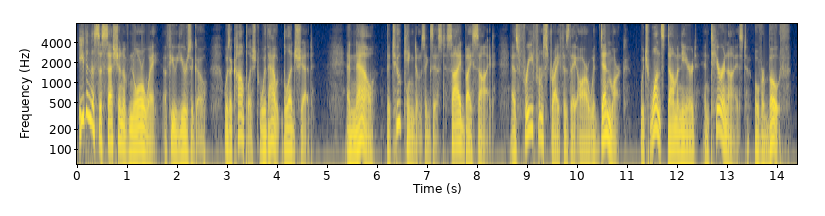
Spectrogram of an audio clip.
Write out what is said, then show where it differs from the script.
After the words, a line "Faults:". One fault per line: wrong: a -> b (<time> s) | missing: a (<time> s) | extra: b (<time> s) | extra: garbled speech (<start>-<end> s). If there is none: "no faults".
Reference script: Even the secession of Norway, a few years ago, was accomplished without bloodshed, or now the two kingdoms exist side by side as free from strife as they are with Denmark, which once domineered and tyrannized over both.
Even the secession of Norway, a few years ago, was accomplished without bloodshed, and now the two kingdoms exist side by side as free from strife as they are with Denmark, which once domineered and tyrannized over both.
Faults:
wrong: or -> and (5.4 s)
